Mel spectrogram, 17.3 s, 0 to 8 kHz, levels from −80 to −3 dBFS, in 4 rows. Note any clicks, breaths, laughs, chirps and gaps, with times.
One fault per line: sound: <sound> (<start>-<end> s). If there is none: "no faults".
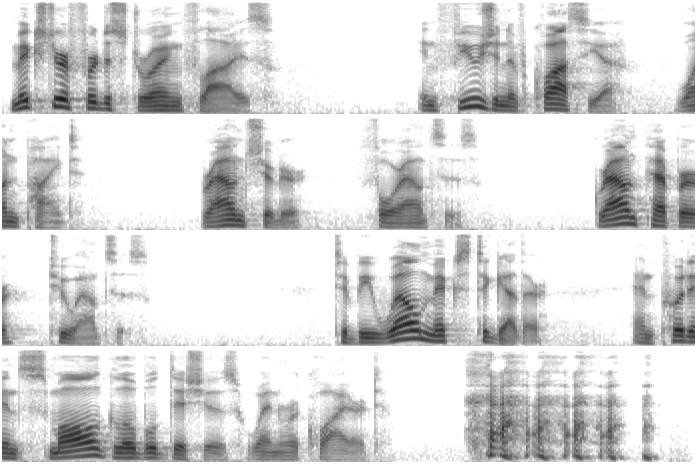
sound: laugh (15.9-17.1 s)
